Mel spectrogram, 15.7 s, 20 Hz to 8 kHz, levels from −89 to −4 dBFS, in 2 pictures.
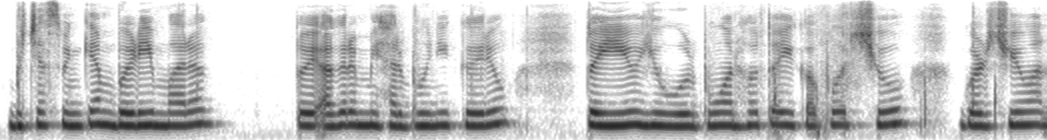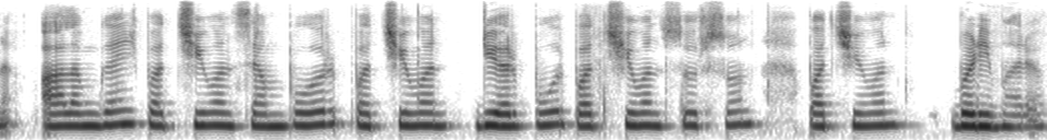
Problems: constant background noise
